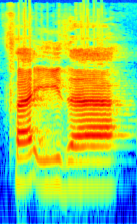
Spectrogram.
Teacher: ذال کا مخرج نوک لسان دونوں دانتوں کے درمیان آئے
